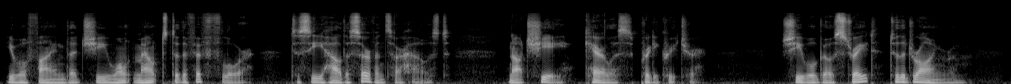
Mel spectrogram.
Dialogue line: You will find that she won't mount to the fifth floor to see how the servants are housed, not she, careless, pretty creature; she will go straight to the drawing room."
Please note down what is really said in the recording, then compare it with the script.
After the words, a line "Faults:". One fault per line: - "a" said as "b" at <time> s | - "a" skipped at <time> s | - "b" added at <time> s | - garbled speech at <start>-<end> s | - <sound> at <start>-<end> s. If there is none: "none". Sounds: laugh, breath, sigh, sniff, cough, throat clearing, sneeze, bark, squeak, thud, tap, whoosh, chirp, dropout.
You will find that she won't mount to the fifth floor to see how the servants are housed, not she, careless, pretty creature; she will go straight to the drawing room."
Faults:
none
